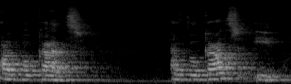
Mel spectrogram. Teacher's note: En aquest refrany trobem una sonorització en advocats perquè està la TS, el fonema TS, està enmig de dos vocals, de la A i la I, i les vocals són sempre sonores. Al estar enmig de dos sonores es sonoritza i seria advocats, advocats i.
